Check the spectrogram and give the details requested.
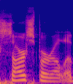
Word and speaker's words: sarsaparilla: say but the sarsaparilla has essay arts like sarsaparilla but it's sarsaparilla the r is silent i guess same thing with uh vishy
